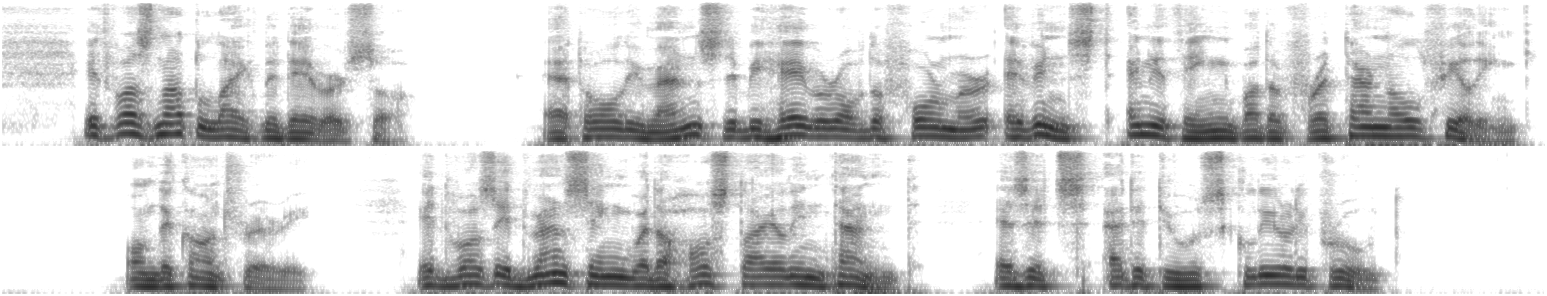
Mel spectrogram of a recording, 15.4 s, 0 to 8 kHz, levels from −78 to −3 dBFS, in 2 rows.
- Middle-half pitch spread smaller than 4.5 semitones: Yes, average, 4.1 semitones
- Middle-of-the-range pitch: No, low, 115 Hz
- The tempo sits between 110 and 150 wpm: Yes, average, 140 wpm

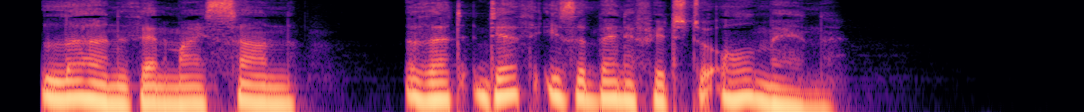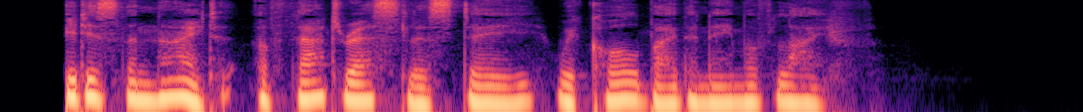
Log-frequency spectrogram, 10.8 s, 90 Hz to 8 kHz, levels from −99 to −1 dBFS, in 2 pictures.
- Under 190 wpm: Yes, average, 150 wpm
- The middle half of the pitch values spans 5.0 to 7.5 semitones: No, average, 3.3 semitones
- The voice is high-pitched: No, medium, 140 Hz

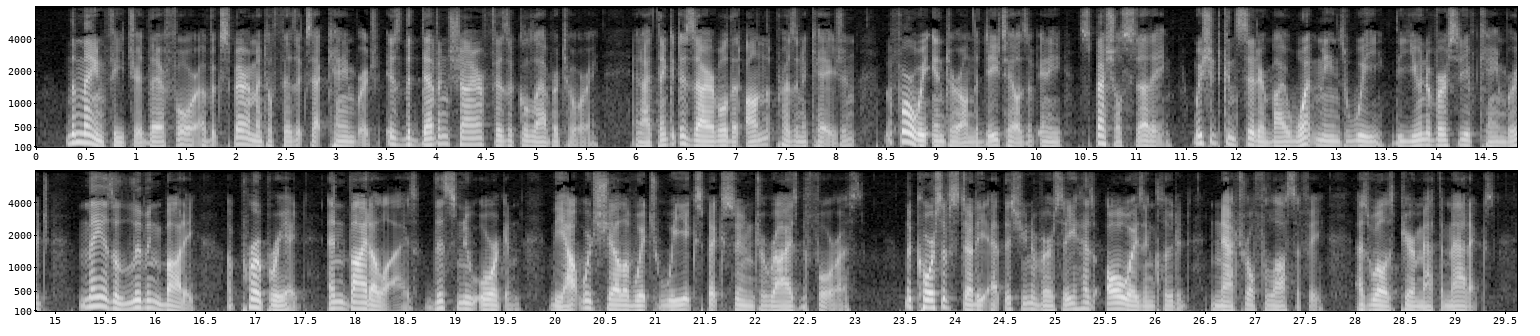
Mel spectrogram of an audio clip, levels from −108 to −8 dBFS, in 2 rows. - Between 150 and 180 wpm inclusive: Yes, average, 170 wpm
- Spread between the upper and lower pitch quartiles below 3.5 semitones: No, average, 4.4 semitones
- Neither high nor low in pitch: No, low, 110 Hz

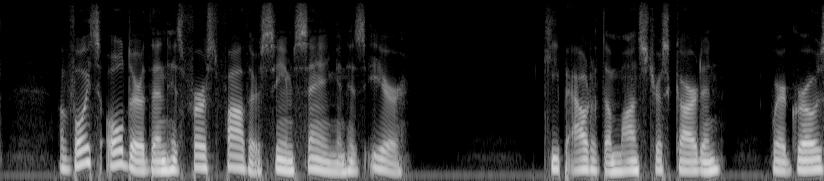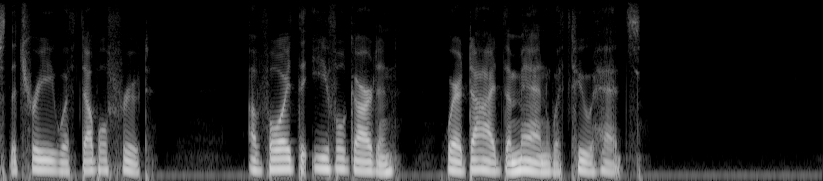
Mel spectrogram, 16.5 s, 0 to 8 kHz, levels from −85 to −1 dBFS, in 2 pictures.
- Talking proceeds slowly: Yes, slow, 130 wpm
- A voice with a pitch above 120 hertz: No, low, 115 Hz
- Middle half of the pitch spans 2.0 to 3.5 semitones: Yes, average, 3.0 semitones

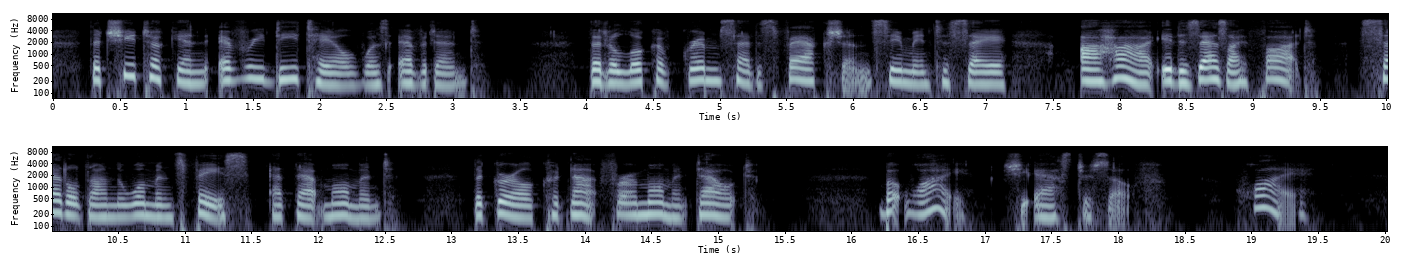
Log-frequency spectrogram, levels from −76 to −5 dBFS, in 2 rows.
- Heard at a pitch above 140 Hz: Yes, high, 190 Hz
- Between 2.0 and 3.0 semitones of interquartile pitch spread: No, average, 3.4 semitones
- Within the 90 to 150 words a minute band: Yes, average, 140 wpm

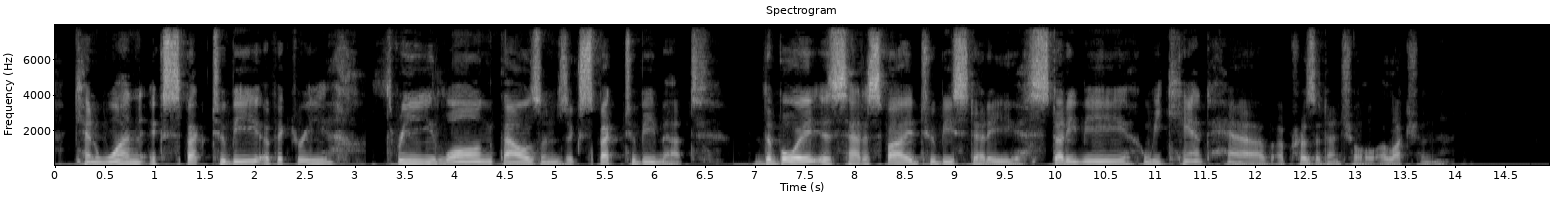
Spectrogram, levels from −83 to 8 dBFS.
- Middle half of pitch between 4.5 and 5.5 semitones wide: Yes, average, 4.8 semitones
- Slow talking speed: Yes, slow, 120 wpm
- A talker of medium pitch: No, low, 125 Hz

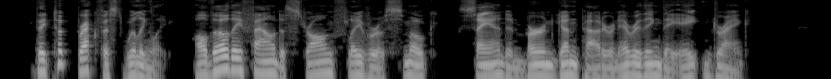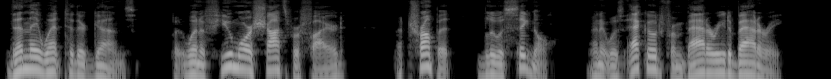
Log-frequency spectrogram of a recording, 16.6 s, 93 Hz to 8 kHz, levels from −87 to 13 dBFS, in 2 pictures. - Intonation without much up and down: No, average, 5.1 semitones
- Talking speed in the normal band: Yes, average, 175 wpm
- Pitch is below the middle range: Yes, low, 115 Hz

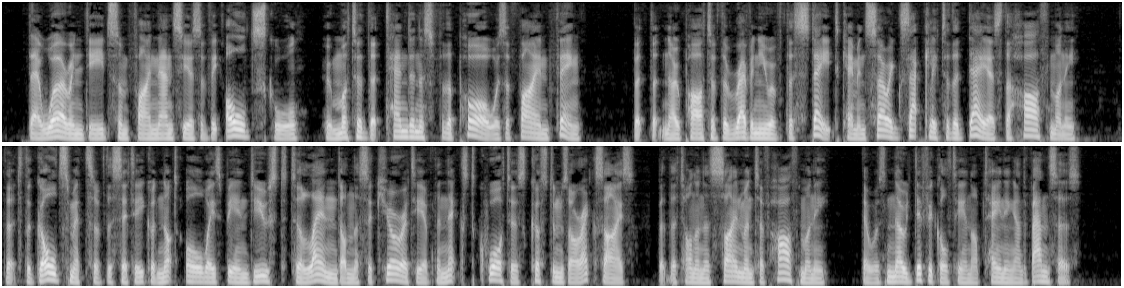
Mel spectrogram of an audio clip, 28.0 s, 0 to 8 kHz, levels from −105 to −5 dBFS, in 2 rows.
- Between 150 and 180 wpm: Yes, average, 170 wpm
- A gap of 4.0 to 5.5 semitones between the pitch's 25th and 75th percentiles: No, average, 3.2 semitones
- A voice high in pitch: No, very low, 95 Hz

